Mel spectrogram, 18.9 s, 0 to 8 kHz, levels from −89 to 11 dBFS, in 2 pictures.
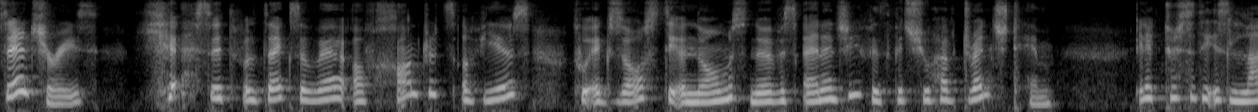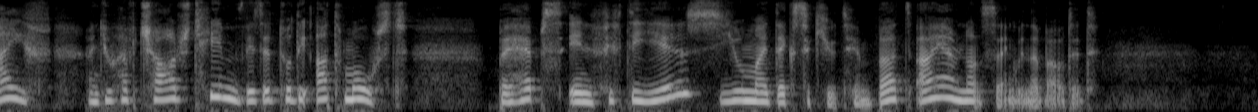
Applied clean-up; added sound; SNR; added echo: none; none; none; none.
